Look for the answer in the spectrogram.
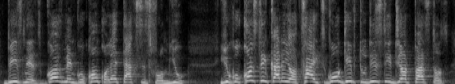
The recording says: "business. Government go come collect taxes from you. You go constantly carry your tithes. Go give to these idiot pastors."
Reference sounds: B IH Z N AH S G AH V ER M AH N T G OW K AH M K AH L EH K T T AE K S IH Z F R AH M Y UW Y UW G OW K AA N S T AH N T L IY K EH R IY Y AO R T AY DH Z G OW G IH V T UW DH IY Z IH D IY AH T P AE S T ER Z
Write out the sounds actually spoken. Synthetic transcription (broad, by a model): B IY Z N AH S G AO V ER M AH N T G OW K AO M K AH L EH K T T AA K S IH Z F R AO M Y UW Y UW G OW K AA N S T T IY K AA R IY Y AO T AY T G OW G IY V T UW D IY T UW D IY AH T P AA S T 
